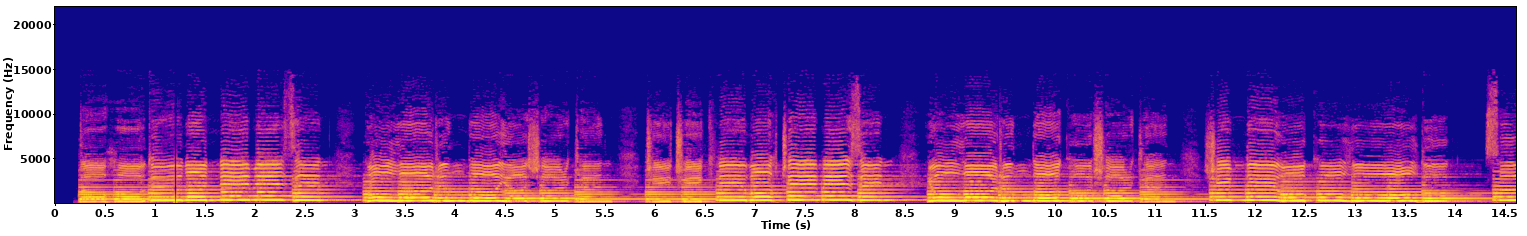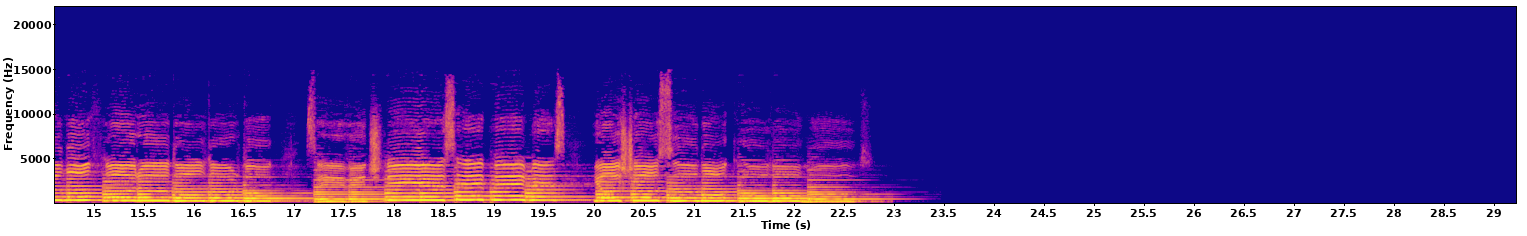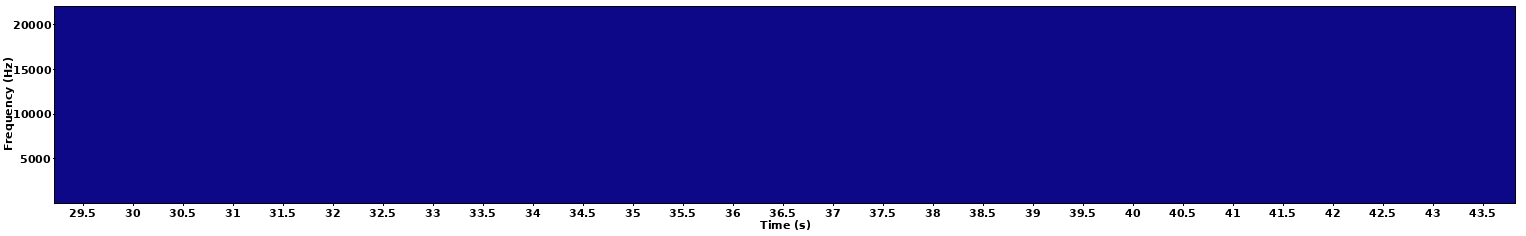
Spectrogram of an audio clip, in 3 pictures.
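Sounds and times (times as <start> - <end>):
children's songs: 0.2 - 23.0.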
